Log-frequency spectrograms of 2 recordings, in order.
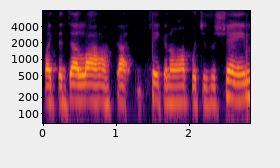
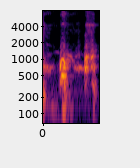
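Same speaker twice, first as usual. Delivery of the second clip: laughing at herself; 4 dB quieter than usual. Real, not acted. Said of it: "I crack myself up".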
